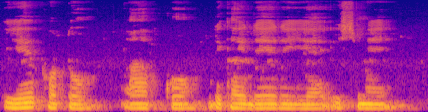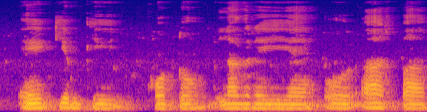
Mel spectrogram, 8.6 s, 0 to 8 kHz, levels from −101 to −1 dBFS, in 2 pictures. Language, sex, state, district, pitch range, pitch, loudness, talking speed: Hindi, male, Rajasthan, Bikaner, 110-120 Hz, 115 Hz, -17 LUFS, 120 wpm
